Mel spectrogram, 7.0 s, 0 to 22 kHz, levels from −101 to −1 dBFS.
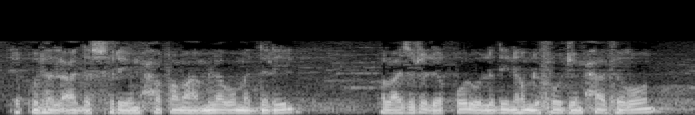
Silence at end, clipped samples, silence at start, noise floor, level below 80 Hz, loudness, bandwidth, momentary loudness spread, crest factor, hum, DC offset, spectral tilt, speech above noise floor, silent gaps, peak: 0 s; under 0.1%; 0.1 s; -44 dBFS; -40 dBFS; -22 LUFS; 5.2 kHz; 5 LU; 12 dB; none; under 0.1%; -10.5 dB/octave; 24 dB; none; -10 dBFS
